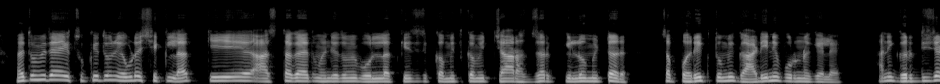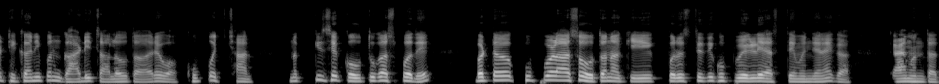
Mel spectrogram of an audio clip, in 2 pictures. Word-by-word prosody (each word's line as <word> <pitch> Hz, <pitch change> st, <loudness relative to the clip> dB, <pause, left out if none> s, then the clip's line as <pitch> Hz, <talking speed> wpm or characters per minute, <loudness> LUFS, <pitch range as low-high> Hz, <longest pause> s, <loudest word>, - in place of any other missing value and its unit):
म्हणजे 170 Hz, +3 st, 0 dB
तुम्ही 210 Hz, +1 st, 0 dB
त्या 205 Hz, -4 st, +2 dB
चुकीतून 200 Hz, +4 st, -4 dB
एवढं 175 Hz, +2 st, +1 dB
शिकलात, 155 Hz, -3 st, 0 dB, 0.2 s
की 170 Hz, +1 st, +2 dB
आजतागायत 155 Hz, +2 st, +1 dB
म्हणजे 145 Hz, 0 st, -2 dB
तुम्ही 150 Hz, 0 st, -1 dB
बोललात 135 Hz, 0 st, 0 dB
की 140 Hz, -, -2 dB, 0.2 s
कमीतकमी 140 Hz, +1 st, -3 dB
4000 140 Hz, 0 st, -1 dB, 0.2 s
किलोमीटरचा 145 Hz, +1 st, -1 dB
परिघ 150 Hz, +4 st, +2 dB
तुम्ही 165 Hz, +1 st, 0 dB
गाडीने 135 Hz, +8 st, +2 dB
पूर्ण 140 Hz, -2 st, -2 dB
केला 120 Hz, -3 st, -3 dB
आहे 105 Hz, -, -11 dB, 0.4 s
आणि 175 Hz, +2 st, -2 dB
गर्दीच्या 160 Hz, +5 st, +1 dB
ठिकाणी 165 Hz, +3 st, 0 dB
पण 185 Hz, -2 st, -1 dB
गाडी 125 Hz, +5 st, 0 dB
चालवता. 125 Hz, -1 st, -3 dB
अरे 145 Hz, +4 st, -2 dB
वाह! 125 Hz, -5 st, -3 dB
खूपच 150 Hz, +5 st, -4 dB, 0.2 s
छान. 135 Hz, -2 st, -2 dB, 0.4 s
नक्कीच 160 Hz, +5 st, -5 dB
हे -, -, +7 dB
कौतुकास्पद 170 Hz, +1 st, +3 dB
आहे. 145 Hz, +5 st, +3 dB, 0.5 s
बट 175 Hz, +3 st, +5 dB
अ, 195 Hz, 0 st, +6 dB
खूप 195 Hz, 0 st, -4 dB
वेळा 195 Hz, -1 st, +8 dB
असं 185 Hz, +2 st, +4 dB
होतं 160 Hz, 0 st, +5 dB
ना 155 Hz, -, +3 dB
की 145 Hz, -1 st, +2 dB, 0.2 s
परिस्थिती 155 Hz, +2 st, +1 dB
खूप 165 Hz, -2 st, -4 dB
वेगळी 150 Hz, 0 st, +6 dB
असते 135 Hz, 0 st, 0 dB
म्हणजे 130 Hz, 0 st, -1 dB
नाही 150 Hz, +3 st, -1 dB
का? 125 Hz, -4 st, -4 dB, 0.5 s
काय 135 Hz, +1 st, +4 dB
म्हणतात 130 Hz, -3 st, -2 dB
150 Hz, 165 wpm, -24 LUFS, 135-170 Hz, 0.5 s, वेळा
